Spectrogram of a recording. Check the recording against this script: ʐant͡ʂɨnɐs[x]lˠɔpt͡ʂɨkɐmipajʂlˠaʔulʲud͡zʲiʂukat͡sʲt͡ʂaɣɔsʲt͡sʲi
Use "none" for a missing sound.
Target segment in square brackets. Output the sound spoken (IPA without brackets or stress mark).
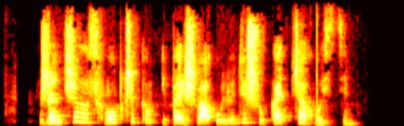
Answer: x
